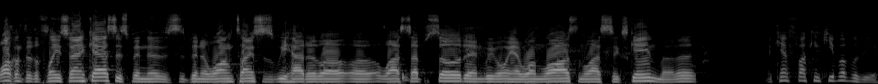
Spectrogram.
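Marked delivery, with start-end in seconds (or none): 0.0-6.6 loud, mechanical, robot-like announcer delivery. Imitating the other speaker's podcast intro: imitating a robotic delivery. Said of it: "you start off this whole thing robotically".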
